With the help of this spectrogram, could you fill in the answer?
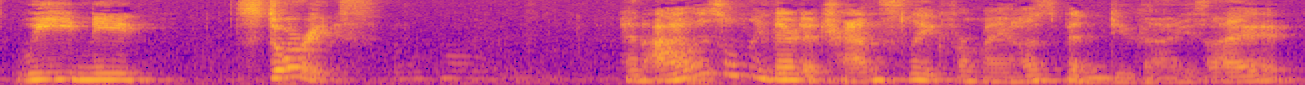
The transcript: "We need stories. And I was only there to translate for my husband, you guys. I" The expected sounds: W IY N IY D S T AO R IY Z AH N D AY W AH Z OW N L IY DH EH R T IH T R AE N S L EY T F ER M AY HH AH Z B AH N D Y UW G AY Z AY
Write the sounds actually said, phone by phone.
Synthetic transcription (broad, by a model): W IY N IY D S T AO R IY Z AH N AY W AH Z OW N L IY DH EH R T IH T R AE N S L EY T F ER M AY HH AH Z B AH N D Y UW G AY Z AY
